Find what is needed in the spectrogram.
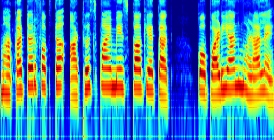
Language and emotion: Goan Konkani, neutral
